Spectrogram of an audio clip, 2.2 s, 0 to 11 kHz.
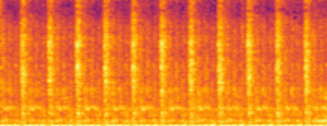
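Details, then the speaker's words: Gehl 6635 SXT II skid steer diesel, cold start needing throttle feathering, white smoke apparently from valve cover: low, uneven, labouring chug at idle; rough idle when cold. "looks like it'll idle for me but it's not happy about it yeah you can even hear it it sounds it sounds bad"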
